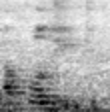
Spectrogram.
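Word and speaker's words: opposite: अपोजिट generally जब आप देखेंगे कि जो ओ एस आई रहता है तो उसका उच्चारण ज होगा, लेकिन जब आई एस ओ लिखेंगे तब उच्चारण इसका क्या हो जाएगा? स हो जाएगा। तो यहाँ पर जो है ज उच्चारण, इसे अपोजिट।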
